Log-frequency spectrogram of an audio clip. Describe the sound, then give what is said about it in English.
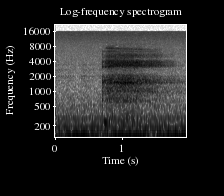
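A deep, slow breath drawn in and let out, heard as a soft airy rush that starts about a third of the way in and lasts roughly a second, over a steady low hum. “Just take a deep breath in and out.”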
